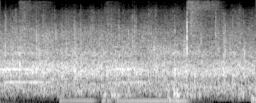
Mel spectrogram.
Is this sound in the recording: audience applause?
yes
